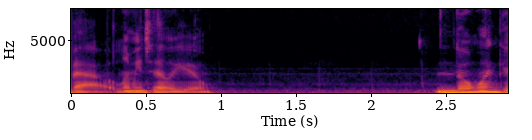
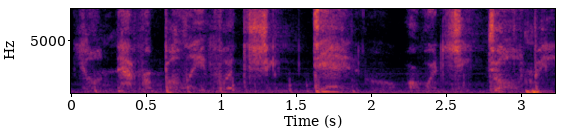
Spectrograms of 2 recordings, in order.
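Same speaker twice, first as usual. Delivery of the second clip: soft conspiratorial whisper, much softer; gossiping whisper; 4 semitones higher, 9 dB quieter than usual. Retold or imitated. Imitating an internet gossip passing on a rumour, whispered. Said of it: "somebody could say".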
